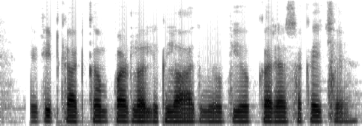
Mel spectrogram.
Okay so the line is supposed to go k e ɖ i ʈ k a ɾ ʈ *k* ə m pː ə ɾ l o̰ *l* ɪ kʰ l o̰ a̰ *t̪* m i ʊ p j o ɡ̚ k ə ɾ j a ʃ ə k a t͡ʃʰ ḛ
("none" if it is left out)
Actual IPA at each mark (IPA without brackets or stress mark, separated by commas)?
k, l, d̪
